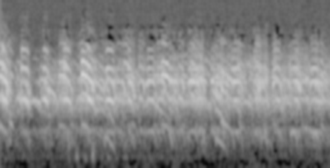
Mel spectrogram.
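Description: A busy chorus of Little Gulls gives short, nasal, high-pitched calls, overlapping and repeated more than once a second in a constant chatter.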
